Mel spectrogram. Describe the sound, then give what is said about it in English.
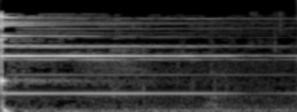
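A small, empty bell in an office is struck once, giving a bright metallic ring with a sharp onset, then lingering in a clear, sustained shimmer that slowly fades, heard alone. “So we have this little bell in our office, and it's empty.”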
